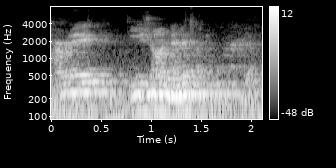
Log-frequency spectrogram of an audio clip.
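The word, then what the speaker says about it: Carmine Di Giandomenico: His name's Carmine DiGiandomenico.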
